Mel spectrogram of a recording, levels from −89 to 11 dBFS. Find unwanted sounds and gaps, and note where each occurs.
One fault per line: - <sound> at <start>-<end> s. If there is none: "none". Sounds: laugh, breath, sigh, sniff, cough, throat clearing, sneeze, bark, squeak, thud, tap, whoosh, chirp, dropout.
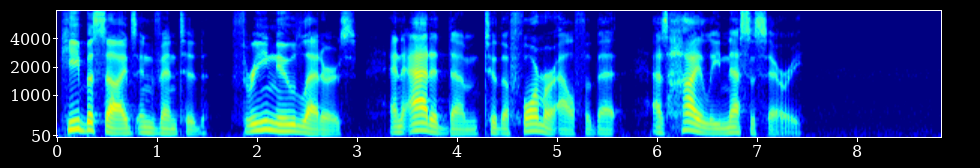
none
